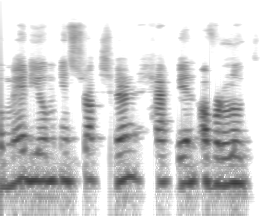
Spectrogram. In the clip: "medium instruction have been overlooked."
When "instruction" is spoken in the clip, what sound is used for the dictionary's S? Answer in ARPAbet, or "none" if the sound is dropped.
S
